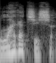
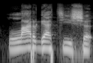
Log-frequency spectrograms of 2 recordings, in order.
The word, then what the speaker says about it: lagartixa: Uns olhos Gostaria de frisar que o parlamentar em questão também desconhece a pronúncia da palavra lagartixa. Infelizmente, pronunciou largatixa.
